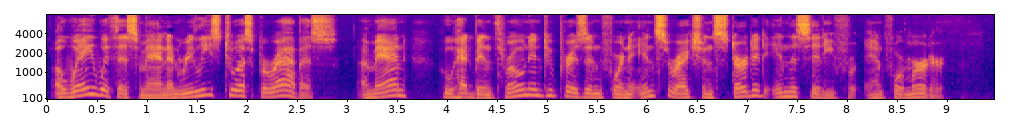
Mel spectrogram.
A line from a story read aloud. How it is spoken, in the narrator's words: they all cried out together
